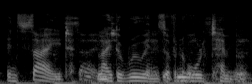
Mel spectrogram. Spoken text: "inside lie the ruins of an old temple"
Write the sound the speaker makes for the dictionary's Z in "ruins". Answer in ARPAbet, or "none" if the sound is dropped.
Z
